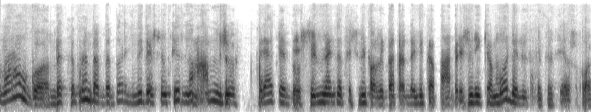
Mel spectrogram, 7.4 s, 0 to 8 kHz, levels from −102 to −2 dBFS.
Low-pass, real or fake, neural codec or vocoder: 7.2 kHz; fake; codec, 24 kHz, 1.5 kbps, HILCodec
